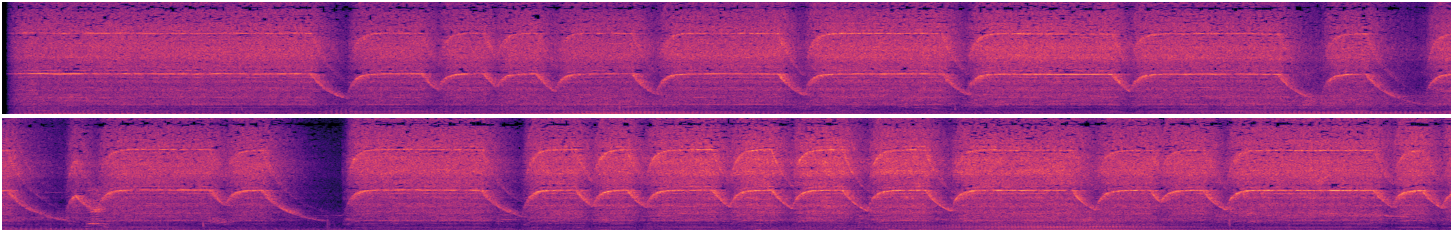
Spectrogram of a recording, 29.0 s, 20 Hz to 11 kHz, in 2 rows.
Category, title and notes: Sound effects > Other mechanisms, engines, machines
Máy Thỏi Không Khí - Air Blow Machine 1
Air blow machine for clean house. iPhone 7 Plus 2026.01.20 16:34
